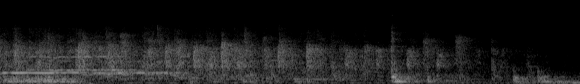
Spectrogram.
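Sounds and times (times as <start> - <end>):
applause: 0.0 - 5.7.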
